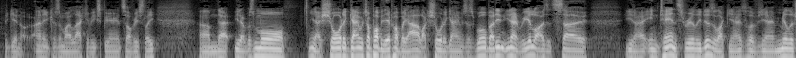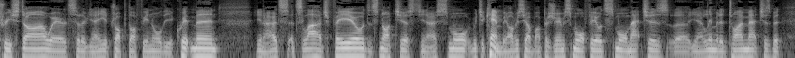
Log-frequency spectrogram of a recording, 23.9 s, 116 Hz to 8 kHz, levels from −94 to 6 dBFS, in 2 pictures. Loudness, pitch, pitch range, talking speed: -22 LUFS, 105 Hz, 95-115 Hz, 245 wpm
